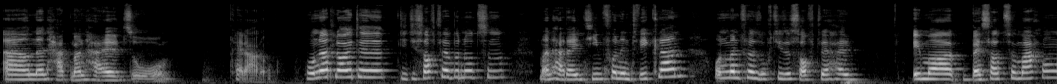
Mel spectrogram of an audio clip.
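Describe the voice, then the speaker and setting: A woman's high-pitched voice at a moderate pace, with ordinary pitch variation, on a very clean recording over a silent background. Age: 30s. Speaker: software engineer. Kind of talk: interview.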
